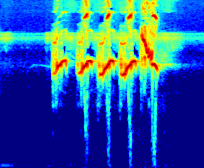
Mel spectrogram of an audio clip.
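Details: Short coleiro tui tui phrase used to stimulate other coleiros: four rising, high-pitched whistles quickly repeated, then one longer downward sweep to close, with no background sound.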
